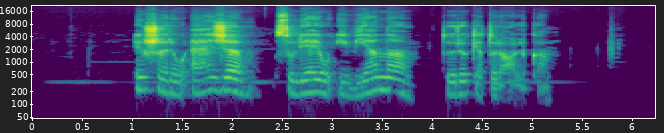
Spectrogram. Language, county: Lithuanian, Klaipėda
